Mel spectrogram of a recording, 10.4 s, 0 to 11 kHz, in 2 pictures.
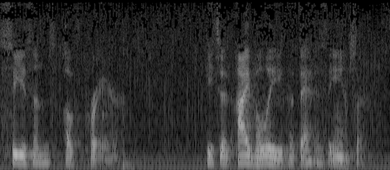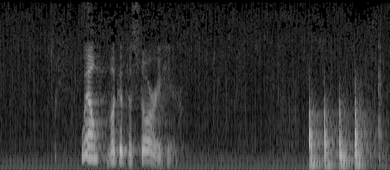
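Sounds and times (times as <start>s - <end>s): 
speech: 0.2s - 1.8s, 2.8s - 5.0s, 6.3s - 7.7s
knocks on a wooden door: 9.3s - 10.3s.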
